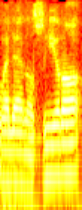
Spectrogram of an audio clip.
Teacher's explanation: الأزرق من طريق ورش بالترقيق الراء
